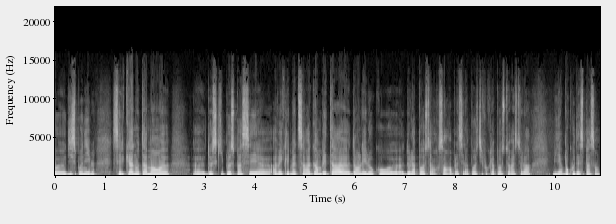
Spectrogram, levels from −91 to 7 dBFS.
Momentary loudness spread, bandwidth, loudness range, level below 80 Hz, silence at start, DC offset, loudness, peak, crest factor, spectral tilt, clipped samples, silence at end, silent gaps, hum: 8 LU; 13 kHz; 5 LU; -34 dBFS; 0 s; under 0.1%; -14 LUFS; 0 dBFS; 12 dB; -6.5 dB/octave; under 0.1%; 0 s; none; none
